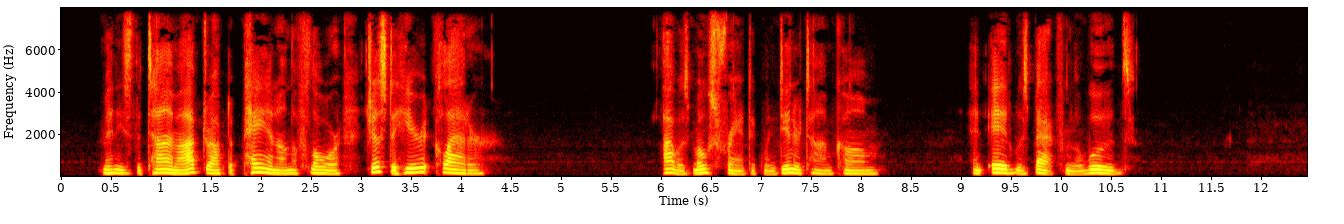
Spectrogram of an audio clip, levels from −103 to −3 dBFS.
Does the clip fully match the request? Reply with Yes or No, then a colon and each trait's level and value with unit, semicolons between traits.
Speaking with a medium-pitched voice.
Yes: medium, 150 Hz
